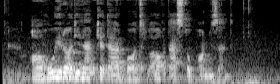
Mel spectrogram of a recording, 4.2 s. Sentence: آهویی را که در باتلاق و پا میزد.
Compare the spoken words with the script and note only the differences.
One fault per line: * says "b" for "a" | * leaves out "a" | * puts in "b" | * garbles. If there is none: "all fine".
* puts in "دیدم"
* puts in "دست"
